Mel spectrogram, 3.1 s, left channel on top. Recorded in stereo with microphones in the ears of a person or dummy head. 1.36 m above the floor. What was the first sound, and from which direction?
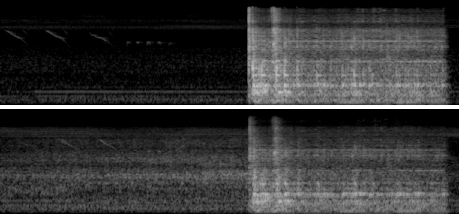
A drill, 60° left (ahead or behind).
